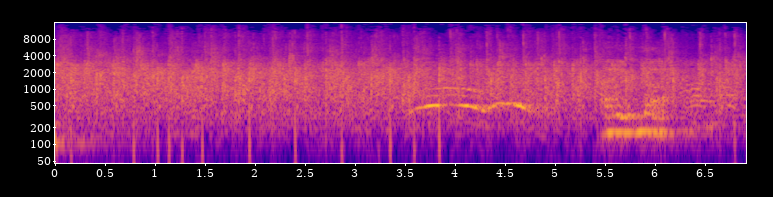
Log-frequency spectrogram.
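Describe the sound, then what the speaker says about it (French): Sustained applause from a congregation in a French-speaking church service, dense and steady throughout, with a voice calling out over the clapping. "Acclamez le Seigneur Jésus-Christ."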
